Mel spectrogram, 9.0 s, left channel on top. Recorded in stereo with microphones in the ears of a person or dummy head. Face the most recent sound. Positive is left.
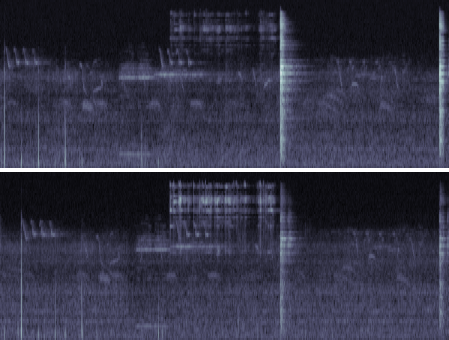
turn(degrees=45)  # may be behind; listen again after turning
